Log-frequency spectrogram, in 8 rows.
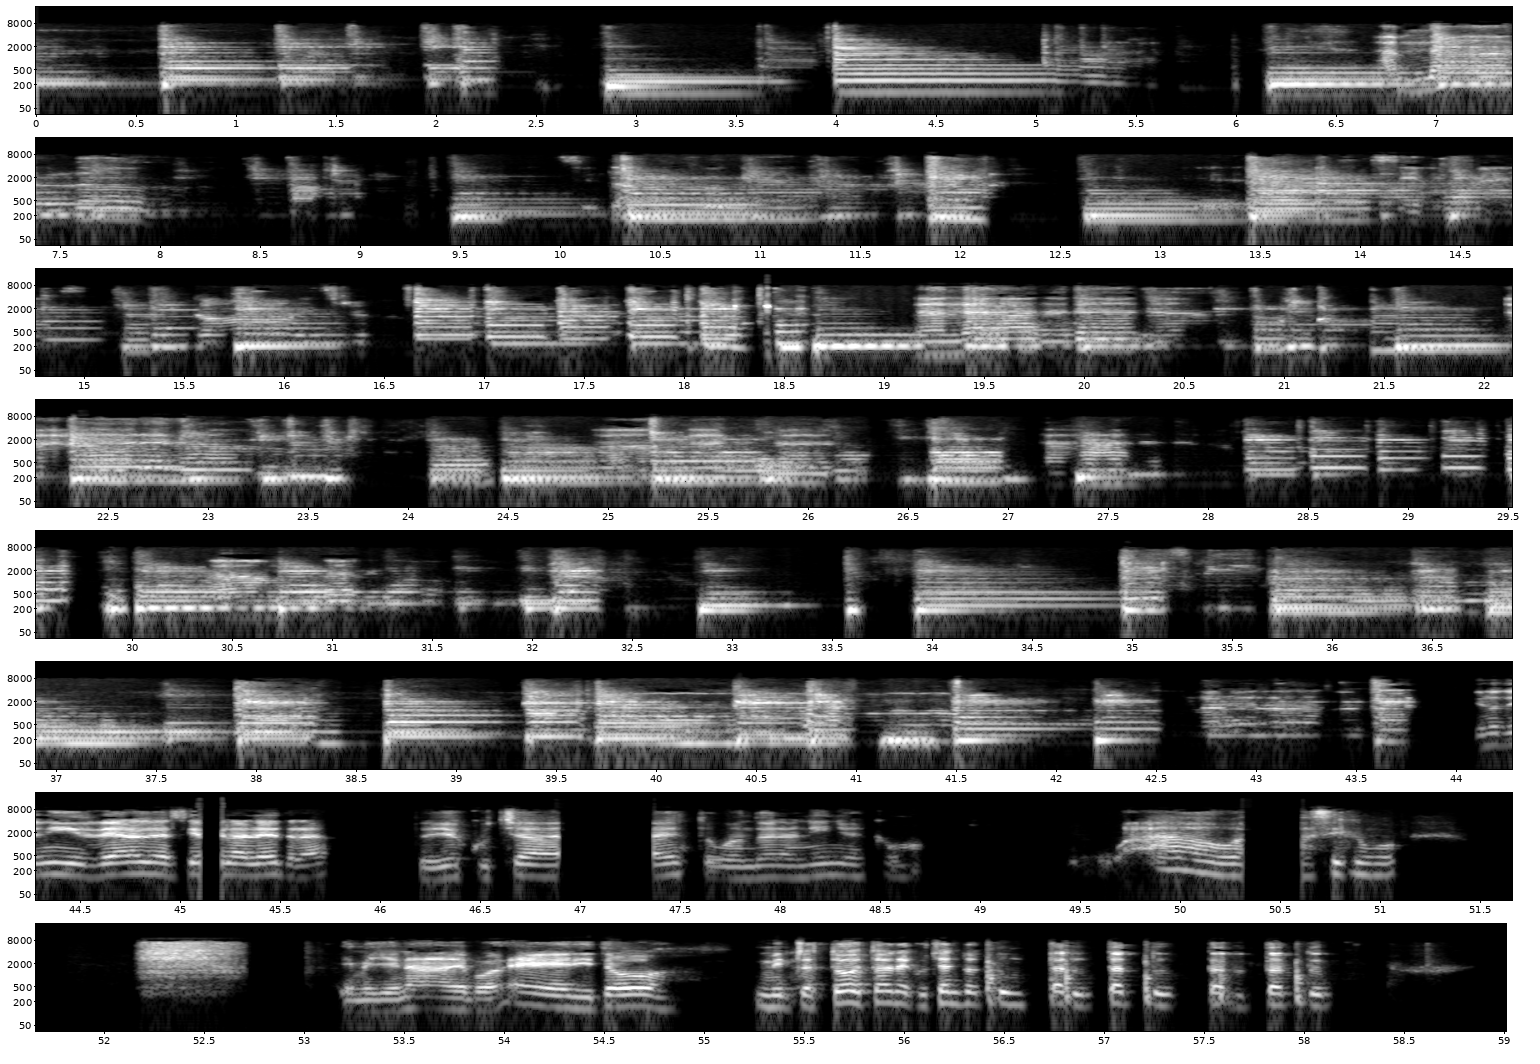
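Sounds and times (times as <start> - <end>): classical guitar strumming chords: 0.0 - 43.8.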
